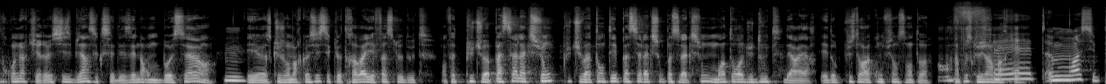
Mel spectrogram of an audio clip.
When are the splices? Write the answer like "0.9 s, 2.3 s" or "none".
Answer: none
